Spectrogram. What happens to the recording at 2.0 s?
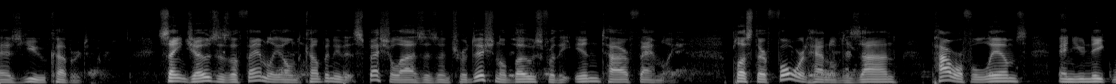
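Nothing goes wrong at 2.0 s; the speech passes through intact at that moment, with only the light coding of what is likely a Bluetooth LC3 link.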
